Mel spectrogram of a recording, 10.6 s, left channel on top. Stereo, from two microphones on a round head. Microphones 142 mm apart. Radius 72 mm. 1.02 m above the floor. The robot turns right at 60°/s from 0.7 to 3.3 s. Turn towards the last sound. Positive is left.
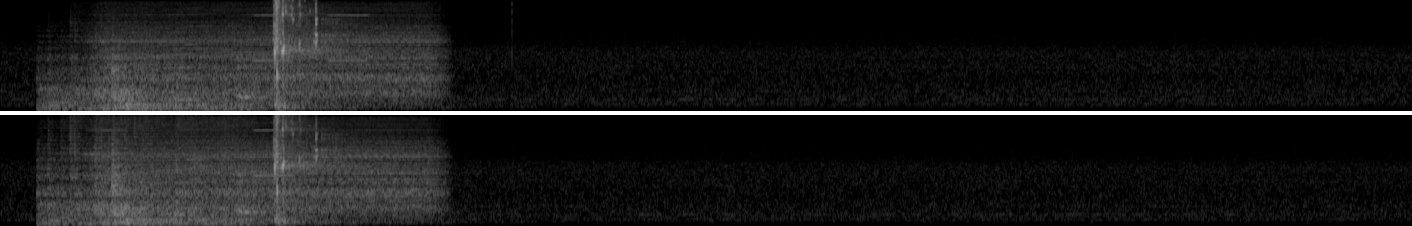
turn(degrees=60)  # may be behind; listen again after turning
